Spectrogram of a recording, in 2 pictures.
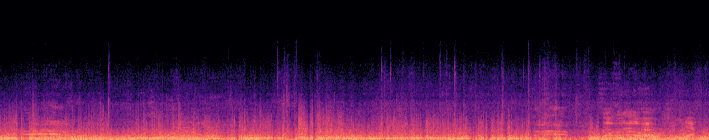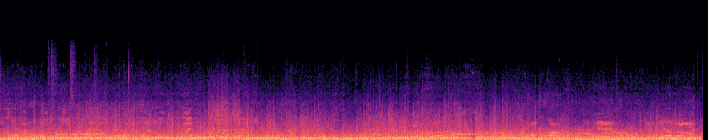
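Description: Small waves wash steadily onto a nearby shore.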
